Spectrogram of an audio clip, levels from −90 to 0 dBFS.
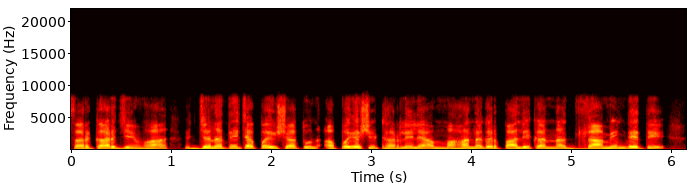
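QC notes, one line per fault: Throughout: Opus voice compression. The speech has been squeezed through a low-rate voice coder, and nothing remains above about 8.5 kHz, giving a muffled, hoarse and faintly robotic quality that is plainly audible. The sound points to the SILK linear-prediction path at wideband, roughly 12 kbps, where coarse coding of the excitation roughens the voice. Unlike a plain low-pass filter, which only dulls the top, this adds grainy, synthetic texture within the band.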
